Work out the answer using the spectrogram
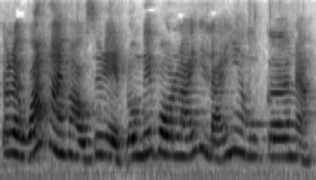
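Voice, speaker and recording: A woman's voice: high voice, fast, a bit bright. A young woman, chattering through a live-stream clothing sale with repetitive sales patter. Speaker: livestream clothing seller. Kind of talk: livestream selling chat. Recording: echoey room with faint ambient noise.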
